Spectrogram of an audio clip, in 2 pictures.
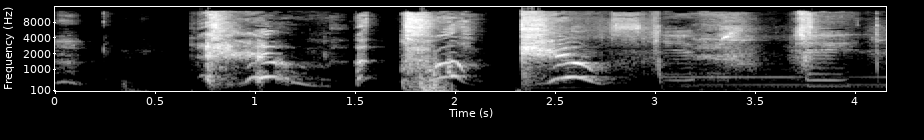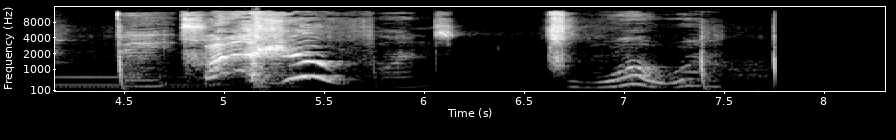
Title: Blonde natural sneezing comp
